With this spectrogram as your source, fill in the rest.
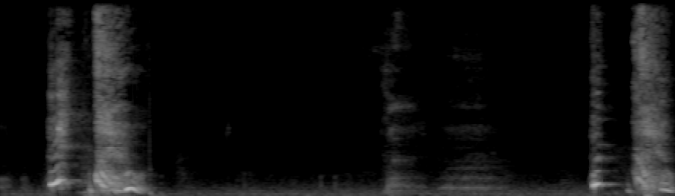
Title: Morning Breakfast & Morning Sneezes!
